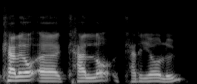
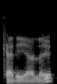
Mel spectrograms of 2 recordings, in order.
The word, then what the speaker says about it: Kadıoğlu: Ferdi Kadıoğlu. I don't think you pronounced the G.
